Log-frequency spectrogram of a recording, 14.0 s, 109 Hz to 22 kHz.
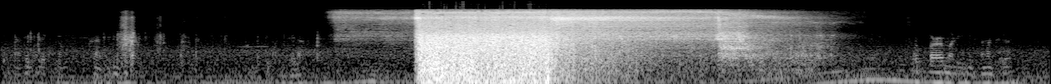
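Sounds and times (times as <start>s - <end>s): compressed air hissing: 4.4s - 11.4s.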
